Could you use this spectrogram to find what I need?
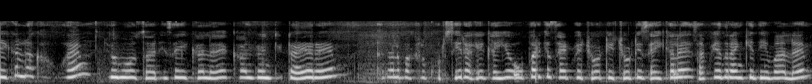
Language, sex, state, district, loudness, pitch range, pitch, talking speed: Hindi, male, Bihar, Purnia, -16 LUFS, 295-325 Hz, 310 Hz, 250 wpm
